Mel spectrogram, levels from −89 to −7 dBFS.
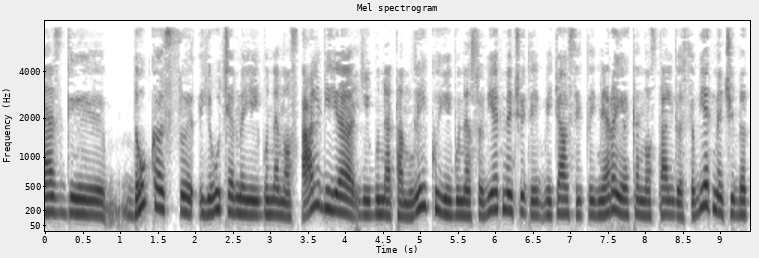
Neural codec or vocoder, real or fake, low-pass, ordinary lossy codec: codec, 32 kHz, 1.9 kbps, SNAC; fake; 7.2 kHz; MP3, 32 kbps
